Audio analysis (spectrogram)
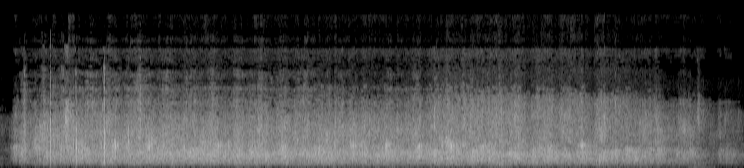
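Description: Sustained audience applause welcoming Matthew Hornsey to a talk on the psychology of impostorism, a dense steady clatter of many hands that holds for several seconds and then fades out.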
